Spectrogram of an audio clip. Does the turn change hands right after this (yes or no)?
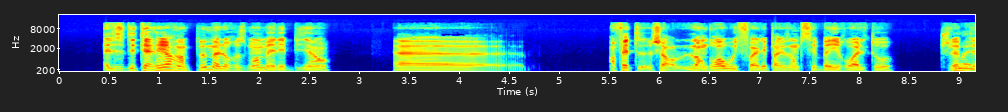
yes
